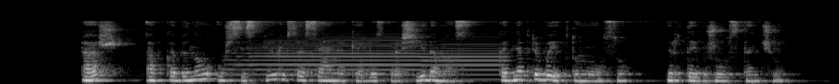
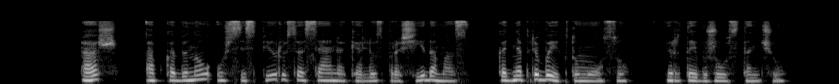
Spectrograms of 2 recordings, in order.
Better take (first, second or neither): second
